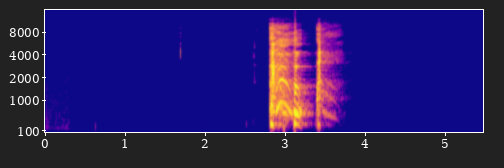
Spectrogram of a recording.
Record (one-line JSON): {"cough_length": "5.5 s", "cough_amplitude": 26027, "cough_signal_mean_std_ratio": 0.2, "survey_phase": "beta (2021-08-13 to 2022-03-07)", "age": "45-64", "gender": "Female", "wearing_mask": "No", "symptom_none": true, "smoker_status": "Never smoked", "respiratory_condition_asthma": false, "respiratory_condition_other": false, "recruitment_source": "REACT", "submission_delay": "1 day", "covid_test_result": "Negative", "covid_test_method": "RT-qPCR"}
